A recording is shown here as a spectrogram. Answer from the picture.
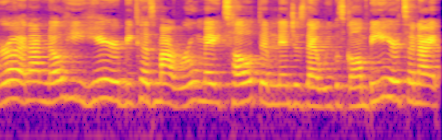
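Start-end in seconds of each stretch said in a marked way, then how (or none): none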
